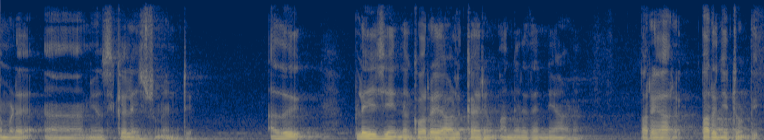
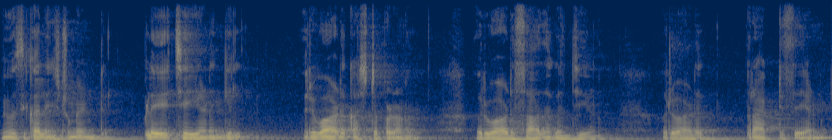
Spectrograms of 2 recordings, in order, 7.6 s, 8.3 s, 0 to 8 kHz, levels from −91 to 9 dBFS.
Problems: low volume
